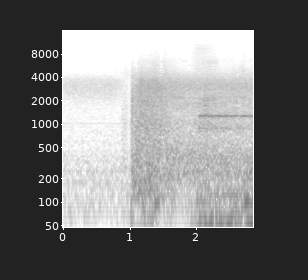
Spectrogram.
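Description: An energy blast whooshes and roars.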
